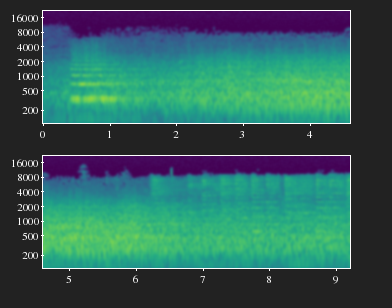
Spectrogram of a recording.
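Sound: train passing with horn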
